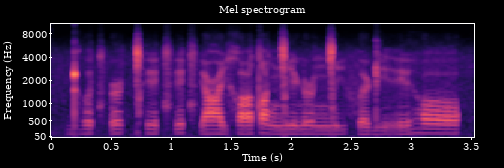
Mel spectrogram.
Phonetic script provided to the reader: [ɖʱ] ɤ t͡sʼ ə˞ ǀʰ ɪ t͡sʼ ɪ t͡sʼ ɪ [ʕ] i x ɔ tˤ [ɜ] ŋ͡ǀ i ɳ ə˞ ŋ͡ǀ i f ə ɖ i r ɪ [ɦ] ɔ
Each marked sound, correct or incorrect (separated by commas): correct, correct, incorrect, correct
